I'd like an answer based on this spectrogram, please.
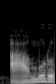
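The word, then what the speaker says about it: Амур: 있습니다 아서 금강 인데요 이 흑룡강 의 느 시아 발음이 아무르 입니다 그래서 아무로 강연 하네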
